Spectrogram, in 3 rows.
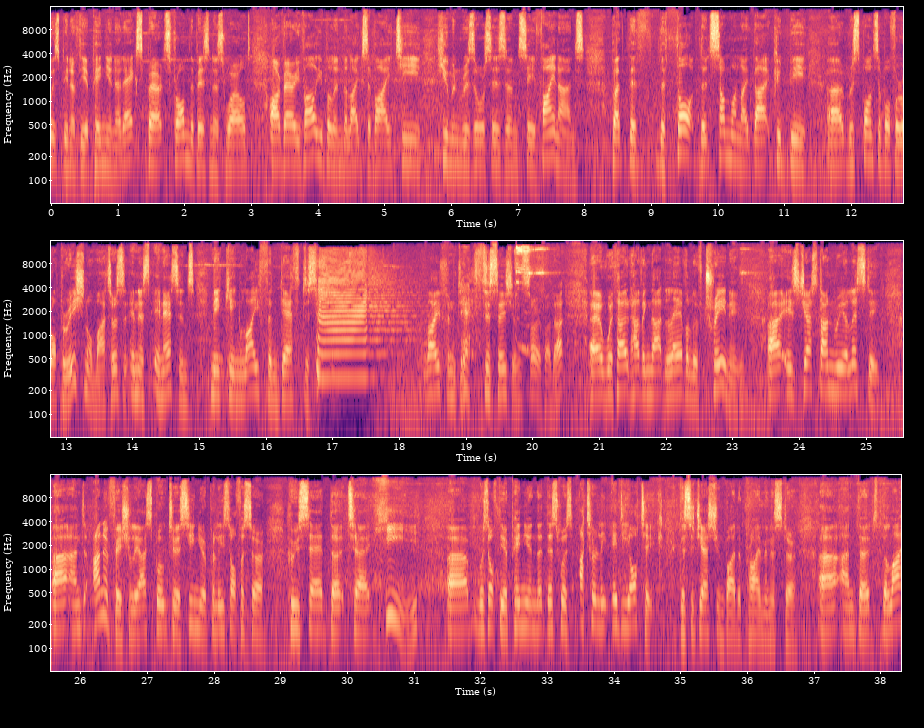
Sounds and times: Speech: 0:00.0 - 0:16.9, 0:18.4 - 0:38.3.

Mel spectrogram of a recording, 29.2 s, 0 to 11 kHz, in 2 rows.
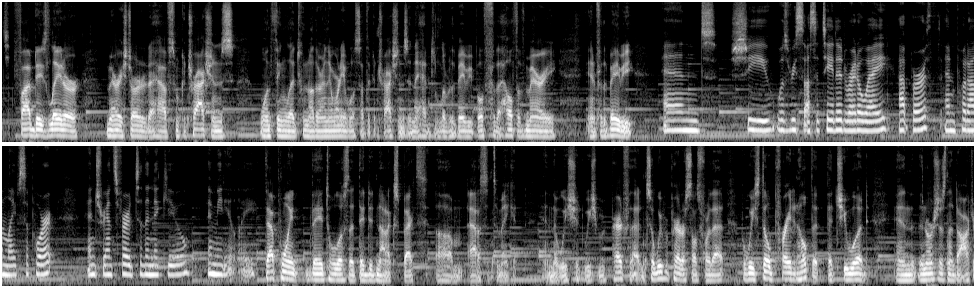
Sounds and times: Speech: 0:00.0 - 0:15.3, 0:15.9 - 0:29.1
Music: 0:00.0 - 0:29.1.

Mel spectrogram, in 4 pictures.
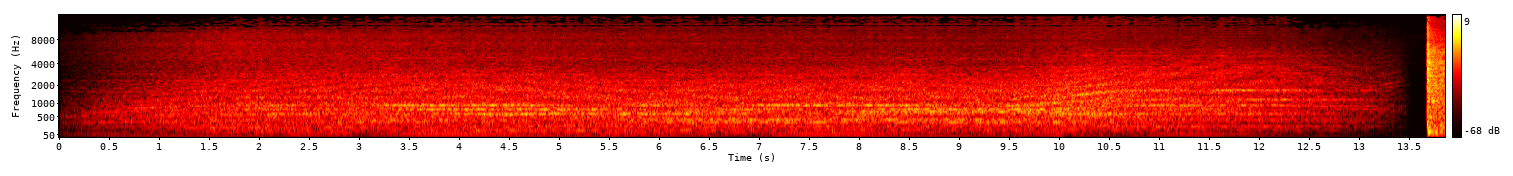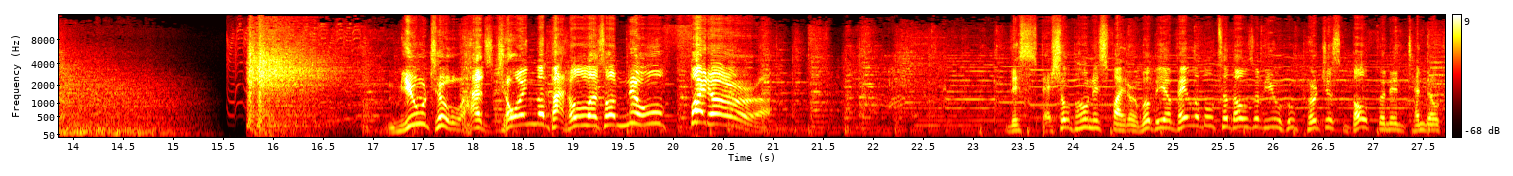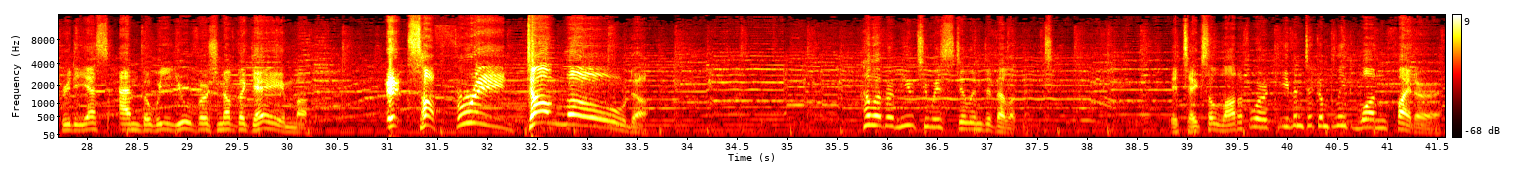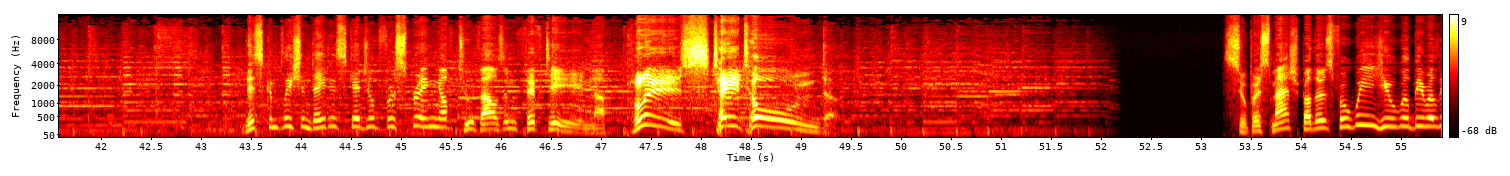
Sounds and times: Music: 0:00.0 - 0:13.6, 0:14.8 - 0:52.2
Speech: 0:17.2 - 0:21.0, 0:23.4 - 0:30.2, 0:31.0 - 0:33.6, 0:35.8 - 0:37.7, 0:38.9 - 0:41.6, 0:43.4 - 0:49.4, 0:53.3 - 0:55.4.

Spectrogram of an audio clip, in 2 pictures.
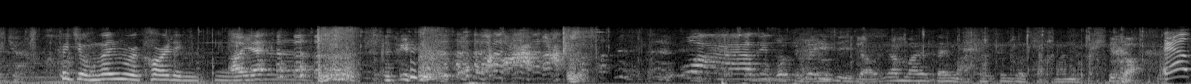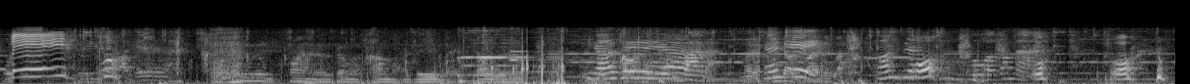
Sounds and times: Music: 0:00.0 - 0:03.7, 0:16.1 - 0:23.7.

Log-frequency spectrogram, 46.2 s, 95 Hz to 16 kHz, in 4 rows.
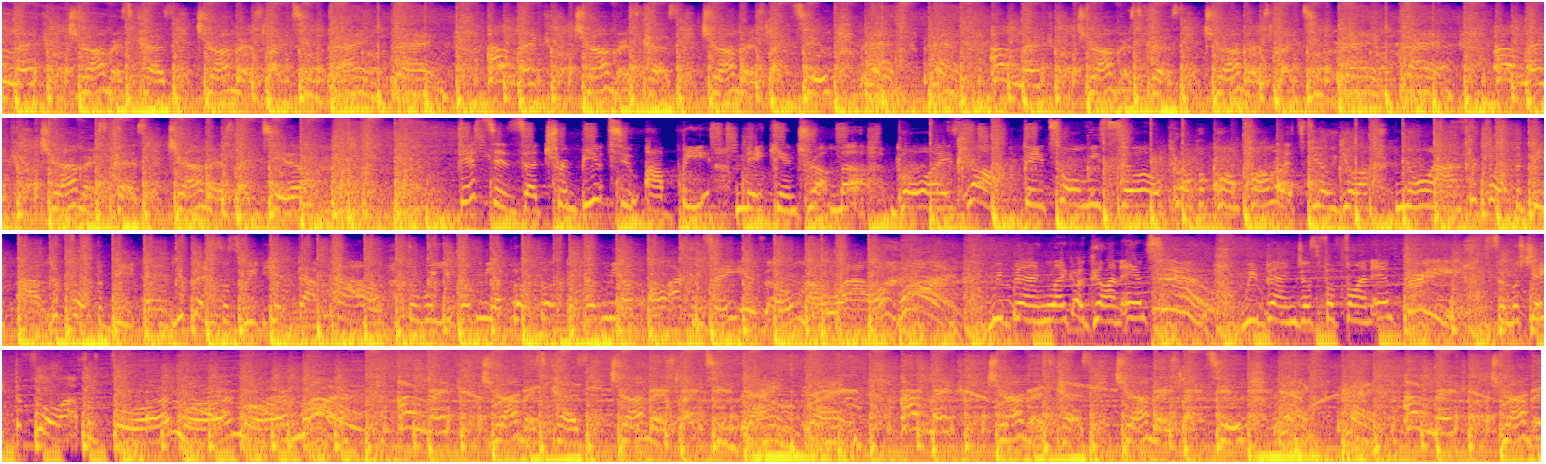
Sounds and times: Music: 0:00.0 - 0:46.2.

